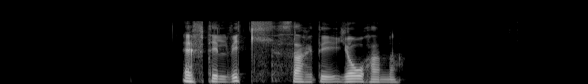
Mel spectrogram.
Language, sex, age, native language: Icelandic, male, 20-29, German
